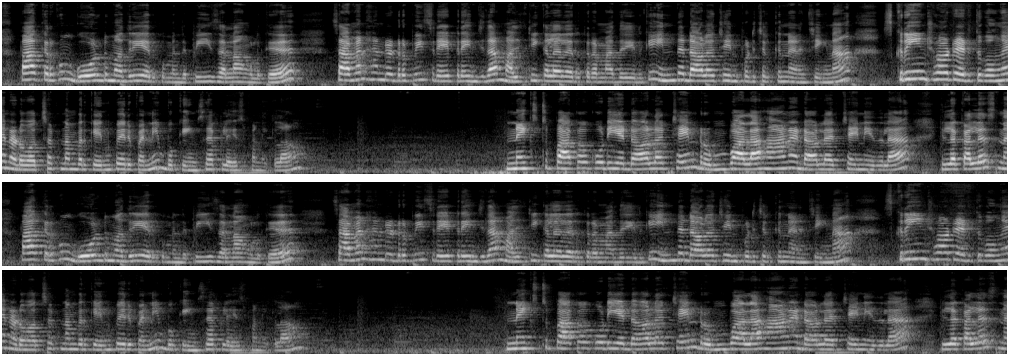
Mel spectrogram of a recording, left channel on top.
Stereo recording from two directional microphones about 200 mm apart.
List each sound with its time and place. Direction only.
0.2 s a woman's voice: 50° left (ahead or behind)
15.1 s a woman's voice: 40° left (ahead or behind)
